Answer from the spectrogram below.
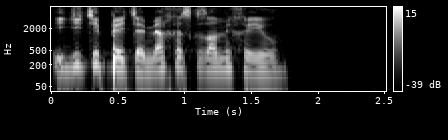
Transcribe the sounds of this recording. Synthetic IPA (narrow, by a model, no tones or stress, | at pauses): idʲitʲɪepʲetʲɐmʲaxkəskɐzalˠmʲɪxɐilˠ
